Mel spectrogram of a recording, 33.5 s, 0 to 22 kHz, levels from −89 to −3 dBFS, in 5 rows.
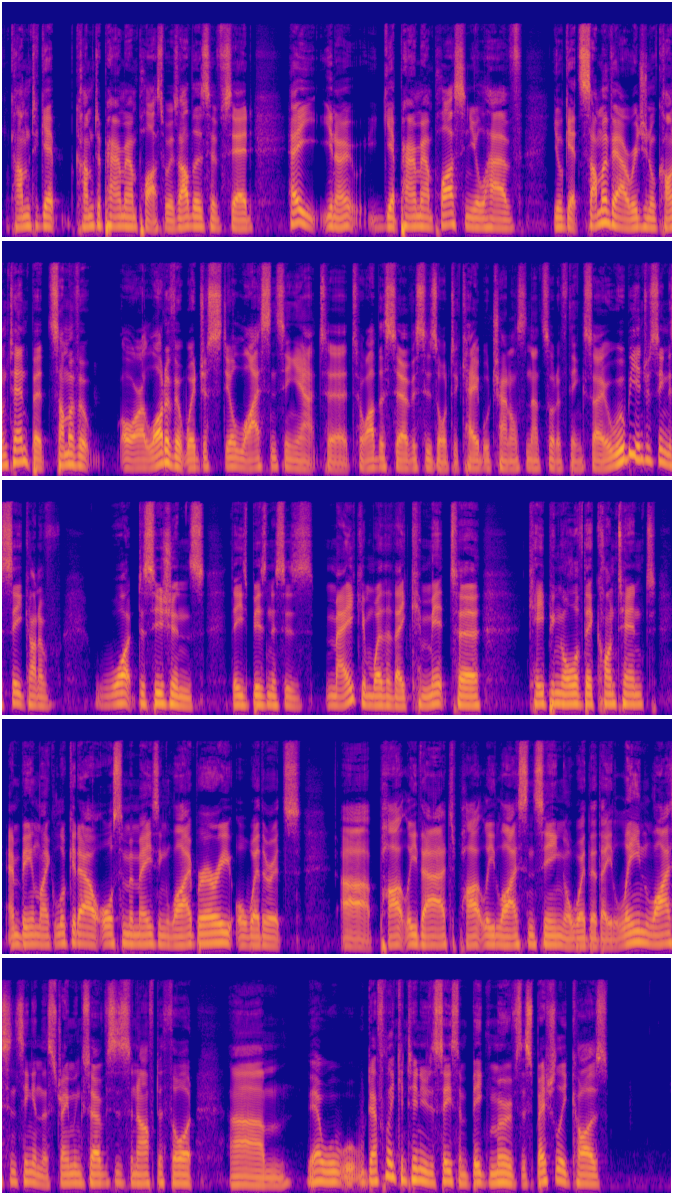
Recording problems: none

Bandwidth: 15.5 kHz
